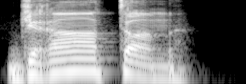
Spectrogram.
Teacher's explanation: the D becomes a T sound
